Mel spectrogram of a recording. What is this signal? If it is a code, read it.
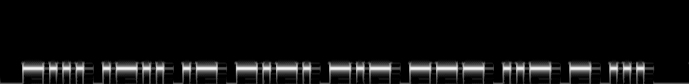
Morse code, heard as a keyed tone, about 18 wpm, 750 Hz. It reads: BLACKOUTS
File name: Morse / 18WPM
